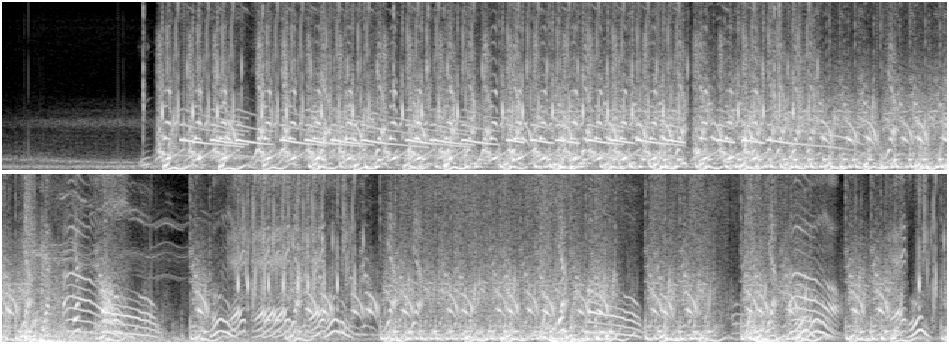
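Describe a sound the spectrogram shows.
Tiny cartoon creatures chirp and squeak in a busy, high chorus.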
